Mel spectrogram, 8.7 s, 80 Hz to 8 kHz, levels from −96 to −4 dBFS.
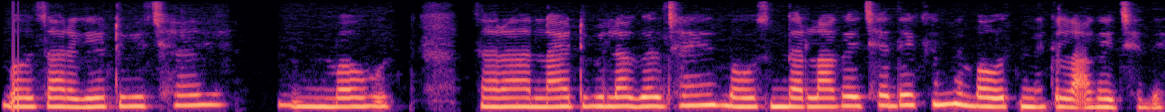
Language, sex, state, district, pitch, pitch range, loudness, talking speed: Maithili, female, Bihar, Samastipur, 230 Hz, 225-250 Hz, -20 LUFS, 160 wpm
